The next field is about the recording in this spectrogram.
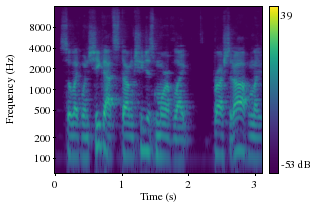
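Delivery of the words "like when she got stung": ordinary talk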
